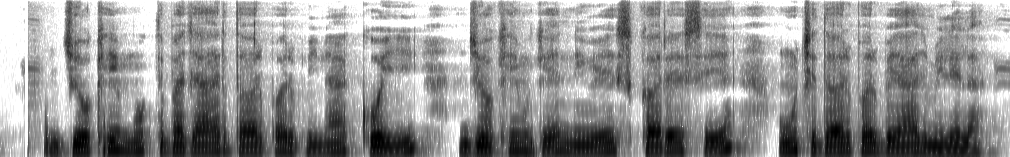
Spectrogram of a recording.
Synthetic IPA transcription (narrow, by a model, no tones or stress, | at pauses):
d͡ʒokʰiːʊk̚t̪bəd͡ʒaɾd̪ɔɾpəɾbinakoi | d͡ʒoːkʰimkeniweskəɾese | ũt͡ʃʰd̪ɔɾpəɾbead͡ʒmilela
